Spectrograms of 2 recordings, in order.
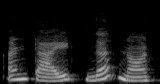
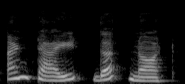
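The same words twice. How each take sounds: First: Untie the knot very slowly, each word stretched; slow drill. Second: Said in the usual way. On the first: Shown as a demonstration. Teacher slowly modelling the phrase for pupils. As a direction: draw it out so the class can repeat. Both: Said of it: "English में बोलेंगे".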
